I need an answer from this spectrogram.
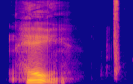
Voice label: man heyy kiss; voice-ringtones

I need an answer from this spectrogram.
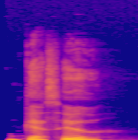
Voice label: guess who, girl voice; voice-ringtones

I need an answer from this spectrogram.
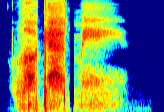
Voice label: asmr girl look at me; ringtone; asmr ringtones

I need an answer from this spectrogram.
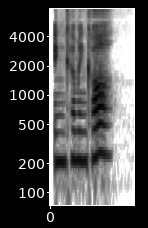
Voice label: incoming call, girl voice ringtone; voice ringtones

